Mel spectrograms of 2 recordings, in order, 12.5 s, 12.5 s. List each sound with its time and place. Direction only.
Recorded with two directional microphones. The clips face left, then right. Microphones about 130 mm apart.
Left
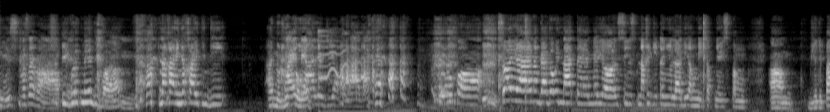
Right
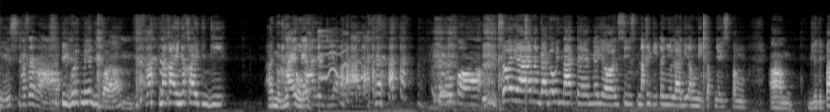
0.3 s a woman's voice: 20° left (ahead or behind)
1.1 s speech: centre (ahead or behind)
2.0 s speech: 25° left (ahead or behind)
2.4 s a woman's voice: 5° right (ahead or behind)
4.5 s speech: 20° left (ahead or behind)
4.7 s speech: centre (ahead or behind)
5.5 s giggle: 25° left (ahead or behind)
6.4 s a woman's voice: 15° right (ahead or behind)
